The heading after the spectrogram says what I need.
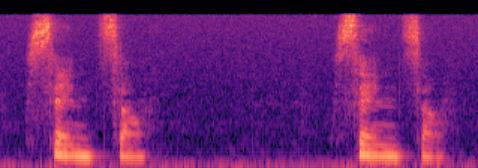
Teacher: La S española es la S italiana. Tiene sonido sordo en posición inicial seguida de una vocal.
